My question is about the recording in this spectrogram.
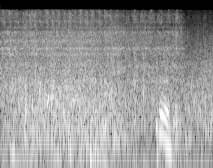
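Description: Seawater washing and rushing against the rocks, a steady noise, with a short grunt from a man near the end.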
